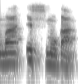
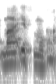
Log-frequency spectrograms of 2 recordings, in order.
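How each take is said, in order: First: ما اسمکا with a clear hissed s; ما اسمکا, sharp س in the middle; seen, meaning name. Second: ما اسمکا said slowly as ma ith-muka; tha, meaning sin. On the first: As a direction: say ما اسمکا as ma is-muka. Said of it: "آپ کا نام کیا ہے". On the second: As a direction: say ما اسمکا with th as in think. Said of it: "آپ کا گناہ کیا ہے". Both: Shown as a demonstration.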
